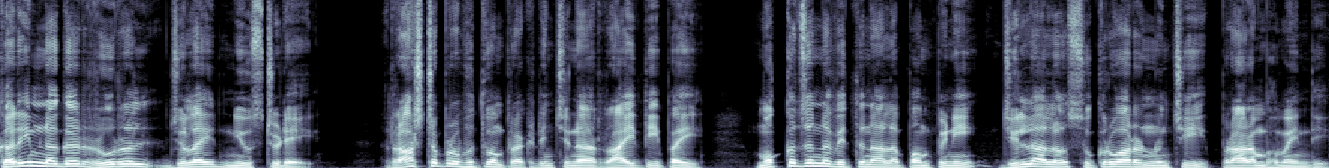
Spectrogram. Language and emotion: Telugu, neutral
